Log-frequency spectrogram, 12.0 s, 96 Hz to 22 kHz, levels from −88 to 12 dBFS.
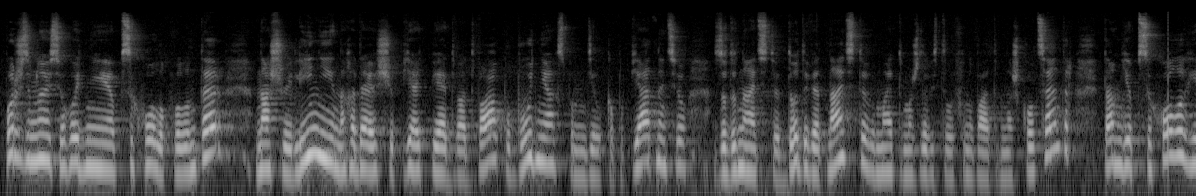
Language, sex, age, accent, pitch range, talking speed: Ukrainian, female, 30-49, native, 190-245 Hz, 150 wpm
